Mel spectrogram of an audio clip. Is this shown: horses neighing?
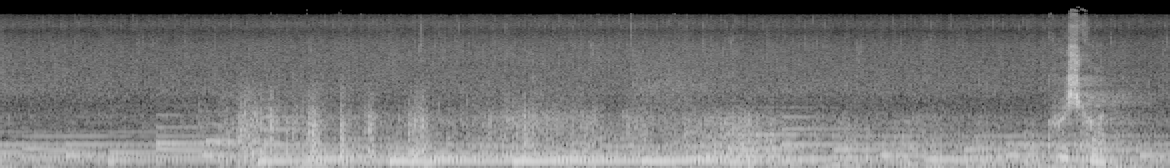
no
